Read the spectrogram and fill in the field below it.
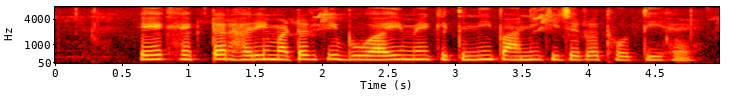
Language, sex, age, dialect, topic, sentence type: Hindi, female, 25-30, Awadhi Bundeli, agriculture, question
